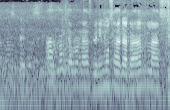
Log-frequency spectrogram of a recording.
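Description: A woman speaks close by with animation.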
